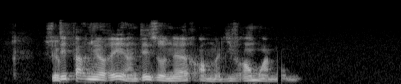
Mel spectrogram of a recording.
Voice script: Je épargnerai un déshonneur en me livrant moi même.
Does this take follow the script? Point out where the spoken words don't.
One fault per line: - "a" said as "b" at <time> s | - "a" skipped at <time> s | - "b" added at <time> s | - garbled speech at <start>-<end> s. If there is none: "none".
none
